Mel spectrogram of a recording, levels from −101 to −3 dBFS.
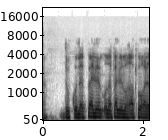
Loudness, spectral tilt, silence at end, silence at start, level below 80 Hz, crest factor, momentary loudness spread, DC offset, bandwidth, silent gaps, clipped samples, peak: -13 LUFS; -9 dB/octave; 0 s; 0 s; -44 dBFS; 12 dB; 7 LU; under 0.1%; 6.2 kHz; none; under 0.1%; 0 dBFS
